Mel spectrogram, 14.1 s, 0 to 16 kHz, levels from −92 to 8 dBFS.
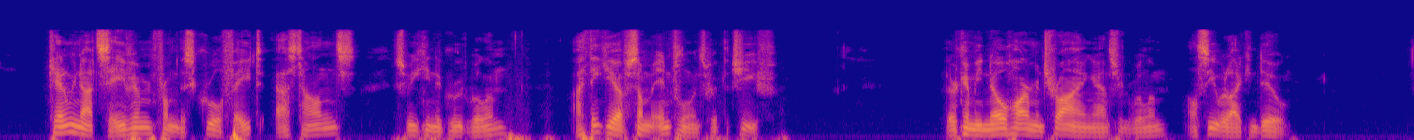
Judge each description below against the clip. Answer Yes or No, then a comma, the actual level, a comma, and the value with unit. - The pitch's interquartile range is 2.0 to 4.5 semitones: No, average, 5.0 semitones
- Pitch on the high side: No, very low, 95 Hz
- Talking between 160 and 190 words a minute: Yes, average, 165 wpm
